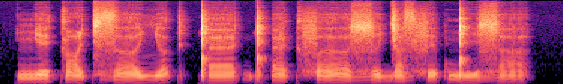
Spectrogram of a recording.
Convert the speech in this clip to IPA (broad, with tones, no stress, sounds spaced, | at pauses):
ɲ e˧ k ɑ˨ c z ɐː˨ ʎ ɐ˨ k ǃ æ˨˦ ǃʼ æ˧ k f ɐː˦˨ ɮ ə˧ ɟ a˨ z f e˦ p ŋ͡ǃ i˨ ɮ a˨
